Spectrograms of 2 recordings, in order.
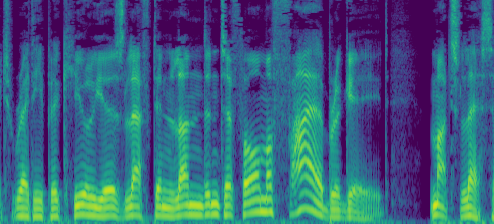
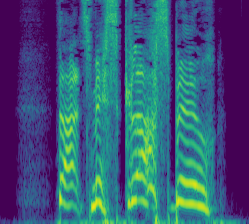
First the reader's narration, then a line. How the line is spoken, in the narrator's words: Emma cried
